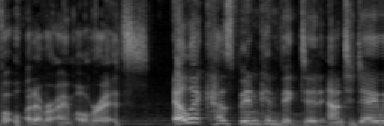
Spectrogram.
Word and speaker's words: Alex: apply to you so his name is pronounced Alec even though it's spelled a-l-e-x but whatever I'm over it elec has been convicted and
